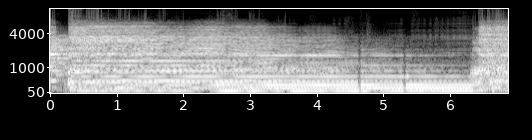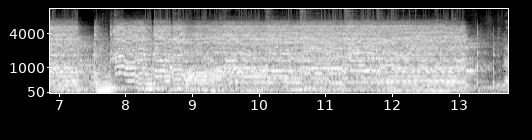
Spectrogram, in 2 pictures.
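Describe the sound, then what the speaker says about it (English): Electric guitar through a Blackstar ID Core amp with crunchy distortion and a touch of reverb: long sustained chords ring out, then a busier run of strummed and picked notes, loud and alone. "kind of crunch with a little bit of reverb on"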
